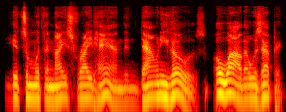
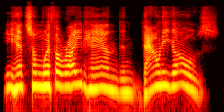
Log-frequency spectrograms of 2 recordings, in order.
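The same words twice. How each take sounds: First: A quieter Rogan call of the knockout; Rogan impression. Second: Higher excited fight call, slowing at the end; Ariel Helwani commentary. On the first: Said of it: "The Rogan impression". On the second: Retold or imitated. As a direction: call the knockout like a hyped commentator. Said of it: "The whole companion is Ariel Helwani".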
